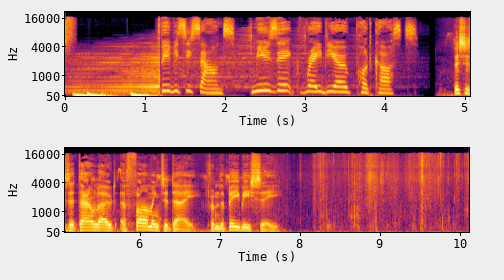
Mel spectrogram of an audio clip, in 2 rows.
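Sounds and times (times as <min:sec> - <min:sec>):
speech: 0:01.2 - 0:07.8
footsteps crushing crispy frozen leaves on a snowy farm in Oxfordshire: 0:07.7 - 0:10.1.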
